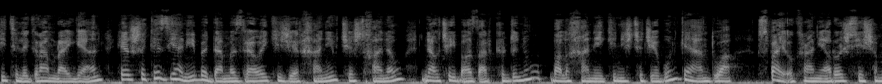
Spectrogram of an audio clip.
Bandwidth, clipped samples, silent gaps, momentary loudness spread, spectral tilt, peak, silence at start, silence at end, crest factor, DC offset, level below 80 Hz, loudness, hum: 13.5 kHz; under 0.1%; none; 3 LU; -5 dB/octave; -12 dBFS; 0 s; 0 s; 14 dB; under 0.1%; -40 dBFS; -26 LUFS; none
